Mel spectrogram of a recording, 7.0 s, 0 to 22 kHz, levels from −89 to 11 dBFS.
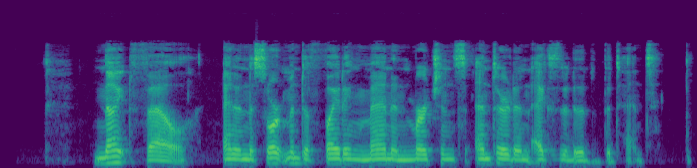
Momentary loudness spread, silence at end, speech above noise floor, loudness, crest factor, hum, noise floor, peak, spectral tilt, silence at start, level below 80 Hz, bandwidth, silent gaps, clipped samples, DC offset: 13 LU; 0.05 s; 22 dB; -17 LUFS; 18 dB; none; -40 dBFS; 0 dBFS; -3 dB/octave; 0.45 s; -60 dBFS; 8.2 kHz; none; under 0.1%; under 0.1%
